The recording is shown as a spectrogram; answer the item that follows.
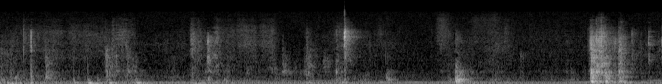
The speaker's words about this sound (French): La porte du séjour s'est ouverte.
